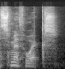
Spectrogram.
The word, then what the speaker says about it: Smithwick's: So, Spelled Smithwicks. yeah. Pronounced Smithwick's.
